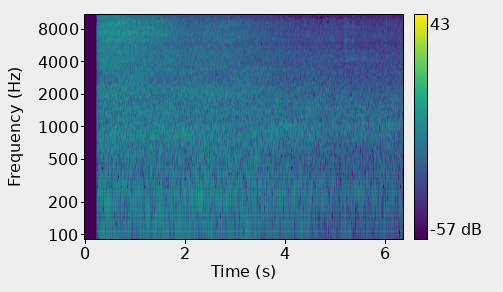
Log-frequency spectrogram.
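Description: City street traffic: the steady noise and low rumble of vehicles on the road, loudest at the start and slowly fading over the few seconds.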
